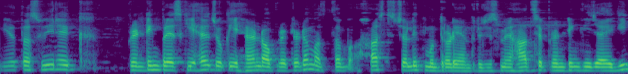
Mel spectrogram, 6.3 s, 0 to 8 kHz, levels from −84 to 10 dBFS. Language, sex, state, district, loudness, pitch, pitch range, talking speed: Hindi, male, Uttar Pradesh, Gorakhpur, -17 LUFS, 155 Hz, 145-170 Hz, 220 wpm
